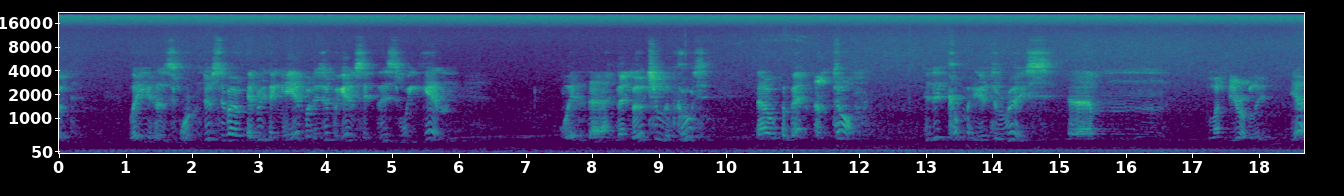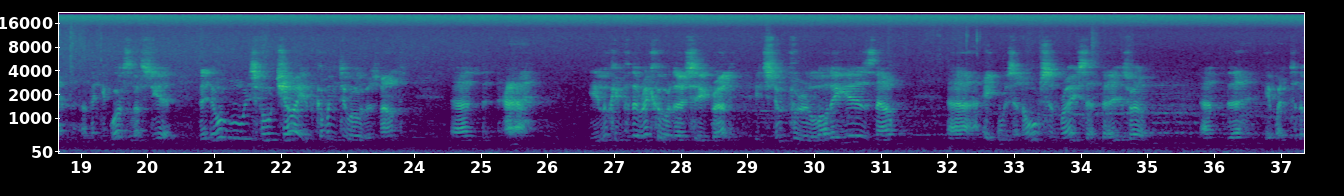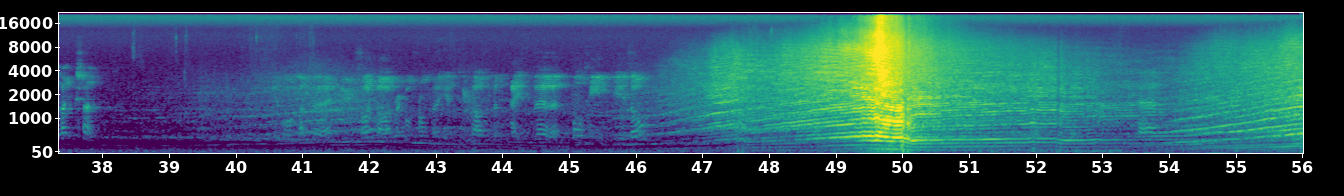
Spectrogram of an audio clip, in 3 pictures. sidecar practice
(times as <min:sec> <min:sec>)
0:38.9 0:42.9, 0:45.6 0:56.0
